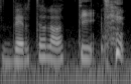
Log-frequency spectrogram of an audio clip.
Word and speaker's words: Bertolotti: Okay, it's Bertolotti.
